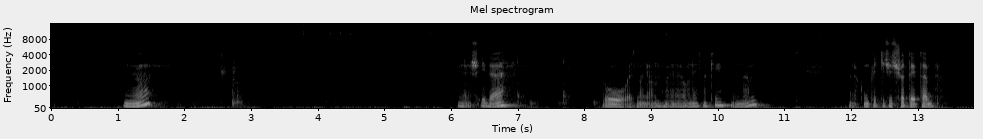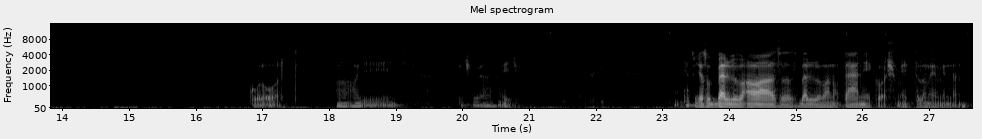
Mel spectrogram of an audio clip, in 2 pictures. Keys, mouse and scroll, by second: 0.3 ctrl+click, 4.3 right click, 5.4 click, 6.1 alt+middle click, 6.6 click, 6.9-9.1 middle drag, 9.1-16.4 drag, 21.9-22.3 scroll down 1, 22.3 right click, 23.0 click, 23.2-25.2 middle drag, 25.2 click, 26.2 ctrl+click, 26.5 alt+q, 26.7 alt+middle click, 27.4 click.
